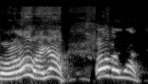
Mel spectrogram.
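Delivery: high, loud frantic cry; hammed-up hysterical alarm; mock panic. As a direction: wail it out in escalating panic. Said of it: "I start panicking".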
